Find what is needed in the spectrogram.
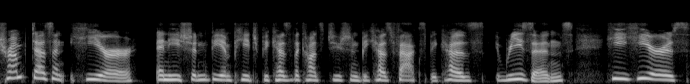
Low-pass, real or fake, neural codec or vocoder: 7.2 kHz; real; none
